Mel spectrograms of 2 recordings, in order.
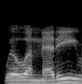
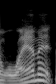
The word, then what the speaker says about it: Willamette: It's just been generationally heard, but somebody comes around and they're like, Willamette River, is that the one I need to go fish at? It's like, oh, you mean the Willamette? They're like, that's how you say it.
